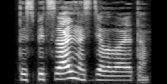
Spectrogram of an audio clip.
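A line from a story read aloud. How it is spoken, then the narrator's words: Threatening, through teeth. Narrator (Russian): спросил Матвей с угрозой, сквозь зубы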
